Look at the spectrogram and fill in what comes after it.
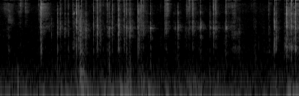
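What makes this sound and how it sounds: Long nails tap and scratch across the slotted back and bristles of a black plastic vented hairbrush. The result is a quiet, rapid run of dry, bright clicks and scratchy ticks that die away instantly, with a few sharper taps standing out near the start and end.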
